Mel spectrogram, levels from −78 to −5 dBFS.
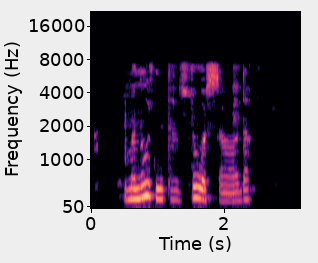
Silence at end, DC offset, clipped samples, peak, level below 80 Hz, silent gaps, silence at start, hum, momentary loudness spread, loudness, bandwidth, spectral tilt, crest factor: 0.75 s; under 0.1%; under 0.1%; -10 dBFS; -66 dBFS; 0.15-0.37 s; 0.05 s; none; 13 LU; -24 LUFS; 7.8 kHz; -3.5 dB/octave; 16 dB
